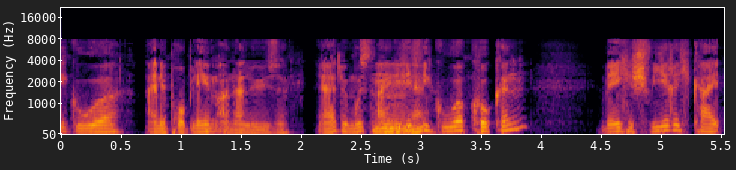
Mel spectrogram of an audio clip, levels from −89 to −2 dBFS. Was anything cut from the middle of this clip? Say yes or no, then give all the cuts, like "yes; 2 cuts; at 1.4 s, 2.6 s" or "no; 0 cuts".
yes; 2 cuts; at 2.0 s, 2.8 s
